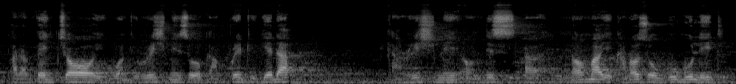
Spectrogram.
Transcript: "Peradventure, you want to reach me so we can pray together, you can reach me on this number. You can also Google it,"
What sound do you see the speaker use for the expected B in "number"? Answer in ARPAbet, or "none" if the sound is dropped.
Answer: none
